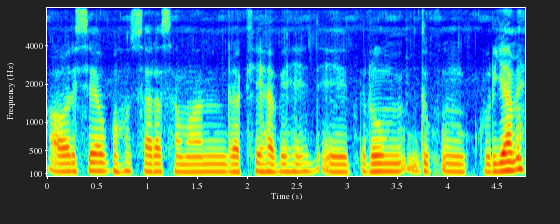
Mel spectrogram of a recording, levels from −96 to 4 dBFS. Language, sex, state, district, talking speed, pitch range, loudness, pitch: Chhattisgarhi, male, Chhattisgarh, Rajnandgaon, 160 wpm, 135-145 Hz, -20 LUFS, 140 Hz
